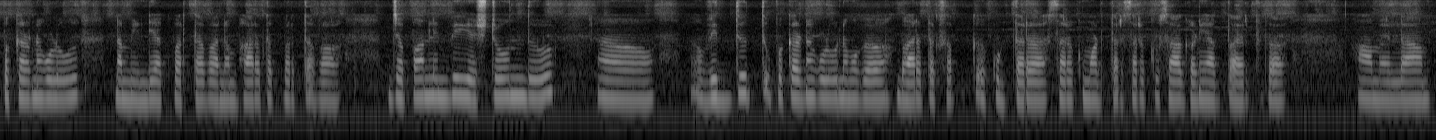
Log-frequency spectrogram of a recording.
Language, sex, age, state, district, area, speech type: Kannada, female, 30-45, Karnataka, Bidar, urban, spontaneous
